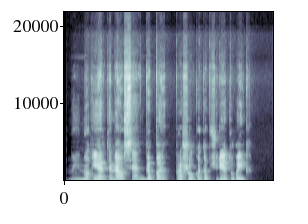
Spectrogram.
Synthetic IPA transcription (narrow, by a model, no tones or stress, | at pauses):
nʊɪnʊʔɪɐɾʲt̪ʲɪmʲæˑʊsʲɛɡɨpɐpɾɐʃɒʊkɐt̪ɐbʲʒʲʊɾʲeːt̪uʋɐɪk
